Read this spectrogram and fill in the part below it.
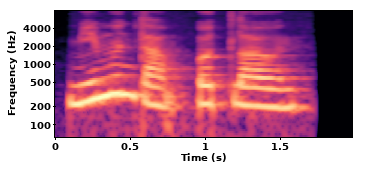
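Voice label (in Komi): ми мынтам ӧтлаын, Komi, female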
